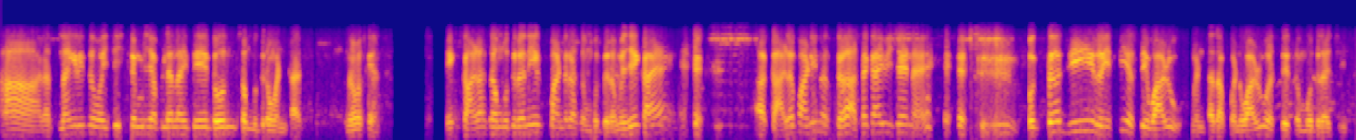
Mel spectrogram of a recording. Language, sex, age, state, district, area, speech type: Marathi, male, 45-60, Maharashtra, Ratnagiri, urban, conversation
